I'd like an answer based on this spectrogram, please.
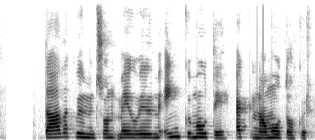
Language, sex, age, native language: Icelandic, female, 30-39, Icelandic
